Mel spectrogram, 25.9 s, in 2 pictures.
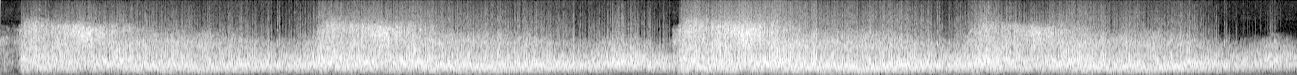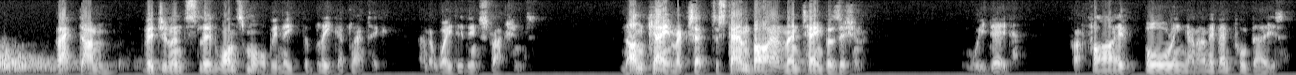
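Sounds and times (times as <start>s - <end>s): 
rocket launch roar: 0.0s - 15.3s
speech: 13.8s - 18.4s, 19.2s - 21.7s, 22.7s - 25.9s.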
